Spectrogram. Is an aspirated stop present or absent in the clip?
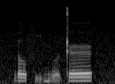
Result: absent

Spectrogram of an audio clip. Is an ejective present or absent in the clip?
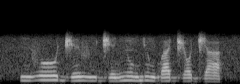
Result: absent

